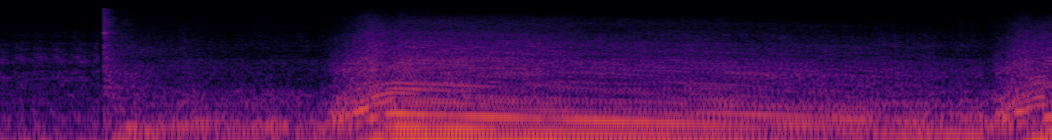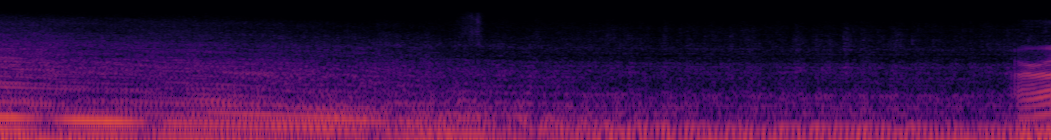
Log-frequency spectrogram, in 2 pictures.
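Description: A race car engine in a video game revs up twice in rising, whining sweeps, then settles into a steady rumbling idle, loud and close.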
